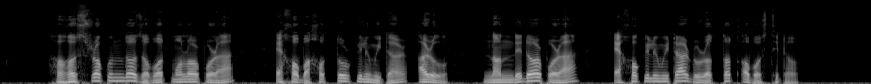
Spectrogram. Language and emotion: Assamese, neutral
